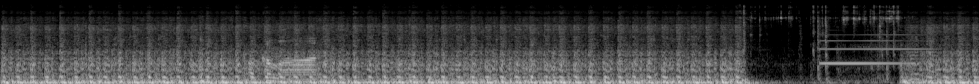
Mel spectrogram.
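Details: BMW E36 318i four-cylinder, crank no start after ECU work, tested with battery from another E36: starter churns steadily about three and a half beats a second, never fires; owner suspects ECU, possibly water-damaged.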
